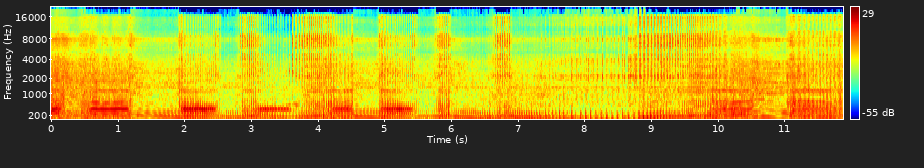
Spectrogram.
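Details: Kawasaki Kaze motorcycle with lost ignition, coil spark checked strong (CDI usually suspected): a few short cranking bursts, then the single fires and settles into a steady, even run; normal running, ignition working again.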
